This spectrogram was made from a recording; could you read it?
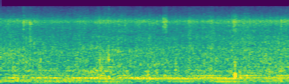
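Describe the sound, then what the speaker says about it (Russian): Steady broadband rush of a mountain stream flowing near a small bridge in the winter Harz mountains, continuous and moderately loud with no voices. "Ну, ручей такой нормальный."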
